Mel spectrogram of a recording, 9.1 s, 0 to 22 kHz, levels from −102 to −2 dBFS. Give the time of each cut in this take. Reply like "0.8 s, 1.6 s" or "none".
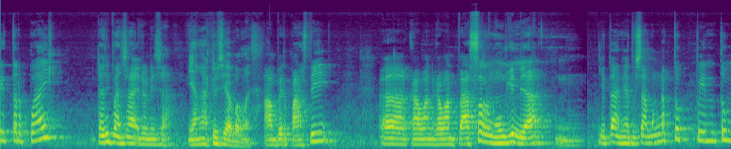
3.2 s, 7.1 s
